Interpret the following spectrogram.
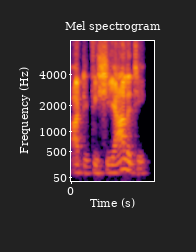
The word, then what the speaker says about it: artificiality: Al will take the maximum energy, will take the maximum stress. So that is why it is called primary stress. R and fish will be secondary stress syllables.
